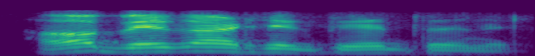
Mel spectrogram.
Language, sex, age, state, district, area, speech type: Kannada, male, 45-60, Karnataka, Uttara Kannada, rural, conversation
